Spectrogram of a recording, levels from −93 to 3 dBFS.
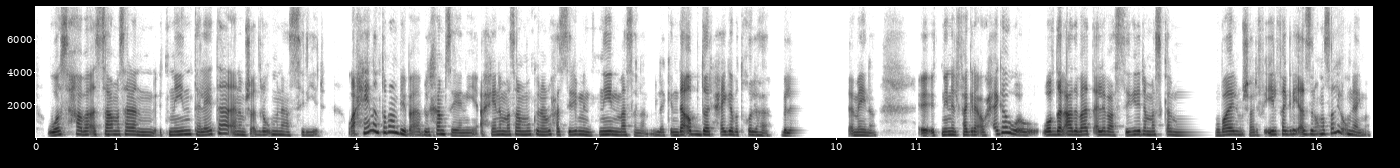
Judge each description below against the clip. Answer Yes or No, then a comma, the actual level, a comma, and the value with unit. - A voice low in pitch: No, high, 195 Hz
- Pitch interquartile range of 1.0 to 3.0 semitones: Yes, narrow, 2.5 semitones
